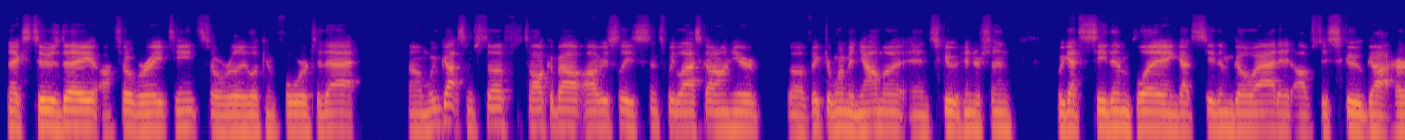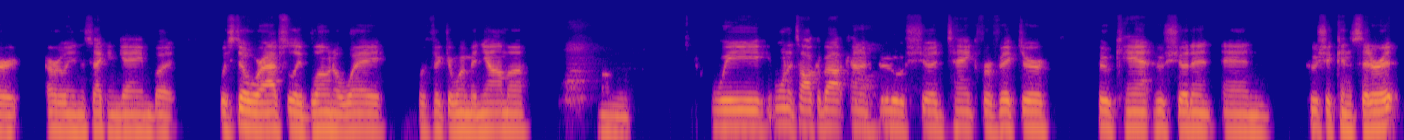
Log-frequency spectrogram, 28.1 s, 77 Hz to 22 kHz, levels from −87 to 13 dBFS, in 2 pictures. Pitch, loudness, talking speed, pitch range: 120 Hz, -23 LUFS, 185 wpm, 115-125 Hz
